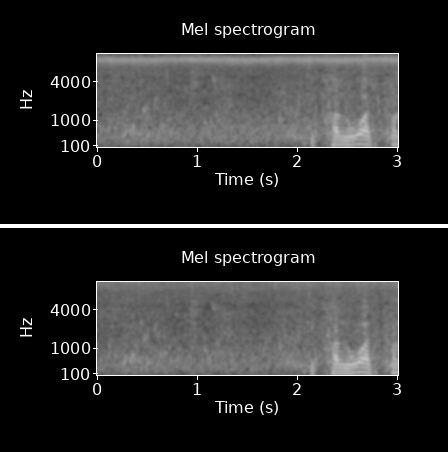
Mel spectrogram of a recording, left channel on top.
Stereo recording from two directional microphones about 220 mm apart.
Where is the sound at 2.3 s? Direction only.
15° right (ahead or behind).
